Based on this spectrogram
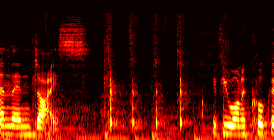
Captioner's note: knife tapping against wooden board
